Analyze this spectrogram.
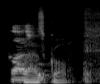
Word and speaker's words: Glasgow: Imagine there's like a Z in it. Glasgow.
